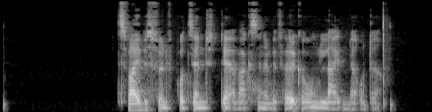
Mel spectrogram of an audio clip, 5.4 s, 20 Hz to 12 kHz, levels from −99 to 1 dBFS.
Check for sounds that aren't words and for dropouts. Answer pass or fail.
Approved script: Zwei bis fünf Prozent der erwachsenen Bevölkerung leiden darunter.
pass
